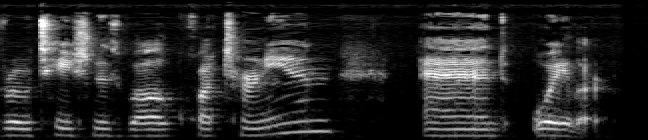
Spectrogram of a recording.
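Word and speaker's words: Euler: as well querian and Oiler it looks like it's uler but I've been told it's pronounced Oiler so quaternium is very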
